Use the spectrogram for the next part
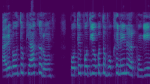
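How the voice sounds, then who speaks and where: A woman's voice: very high voice, quick pace. Woman voicing a complaining old grandmother. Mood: lamenting. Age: older. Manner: lamenting, plaintive. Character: old grandmother, worried and complaining mother-in-law.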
